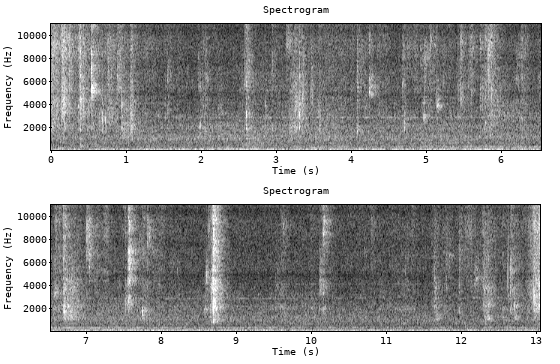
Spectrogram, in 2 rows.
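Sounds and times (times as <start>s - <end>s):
dog chewing: 0.0s - 13.0s.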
